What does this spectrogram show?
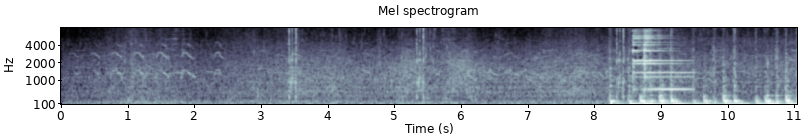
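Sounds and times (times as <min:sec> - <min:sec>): sharp clicks: 0:03.4 - 0:03.6, 0:05.3 - 0:05.6, 0:08.2 - 0:08.6.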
